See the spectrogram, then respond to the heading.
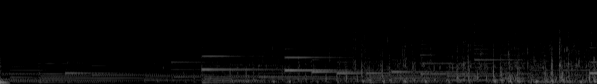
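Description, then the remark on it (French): Horse hooves trot in a steady clip-clop rhythm as a rider remounts and continues on their way, starting about two seconds in beneath sustained musical tones, moderately loud with no talking. “À présent, remonte sur ton cheval et continue ta route.”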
